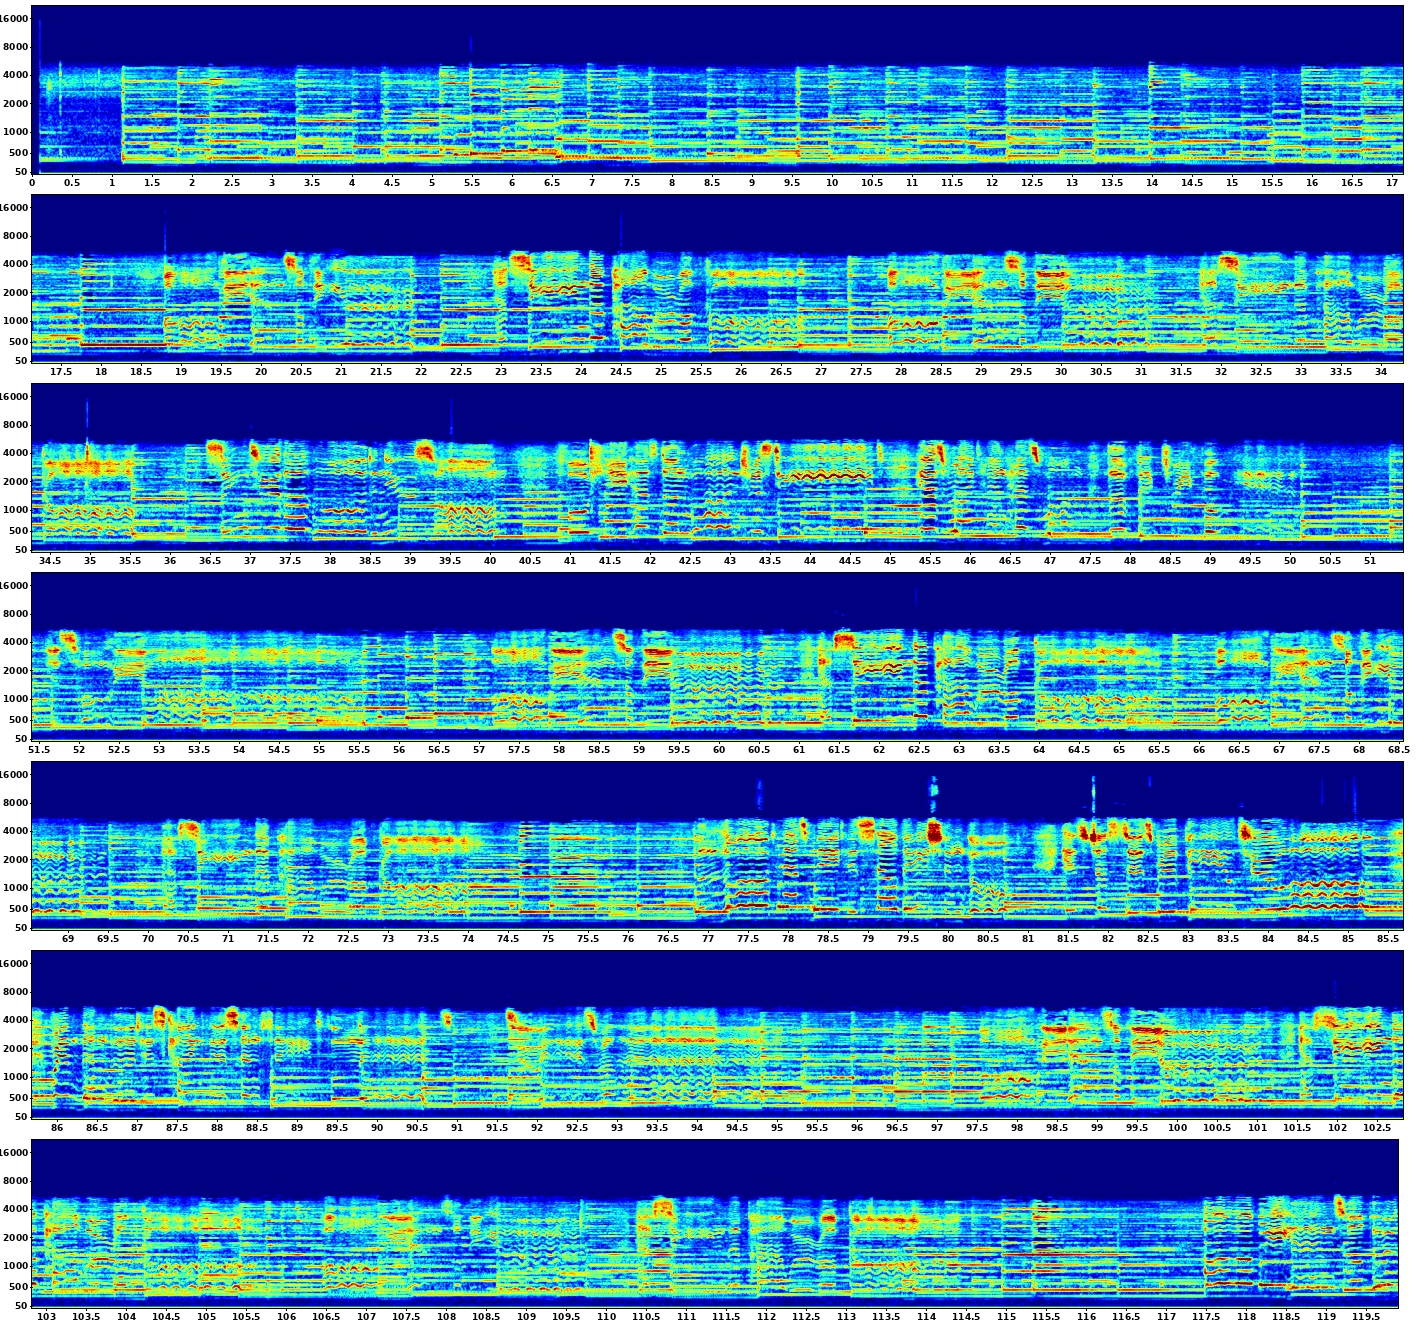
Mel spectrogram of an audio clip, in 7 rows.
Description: Christmas Day, 25 December
Psalm Gospel Acc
